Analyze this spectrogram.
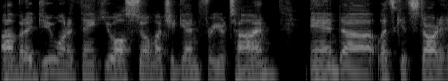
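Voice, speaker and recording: Against a quiet background, a man with an American accent talks at a medium pitch with ordinary pitch variation. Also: fairly quick pace. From New Jersey. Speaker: internet safety speaker. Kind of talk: webinar presentation. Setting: online webinar. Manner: fast; loud.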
